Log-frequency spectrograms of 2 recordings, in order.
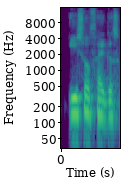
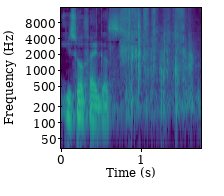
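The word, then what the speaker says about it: oesophagus: ठीक है, या इसको ईसोफेगस बोल देते हैं, ओ को साइलेंट कर देंगे, ईसोफेगस।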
